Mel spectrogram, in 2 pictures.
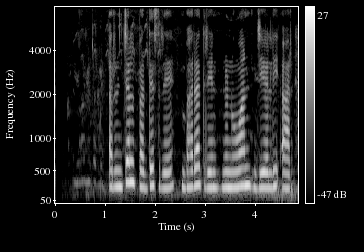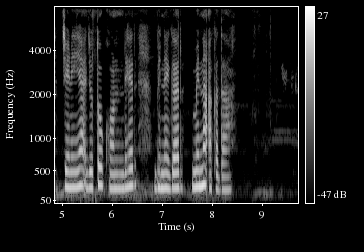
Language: Santali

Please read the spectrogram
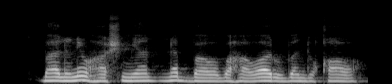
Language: Central Kurdish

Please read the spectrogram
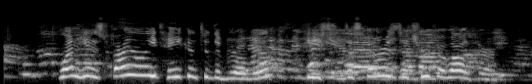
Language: English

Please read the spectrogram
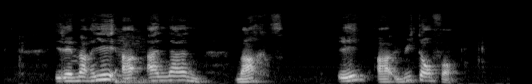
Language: French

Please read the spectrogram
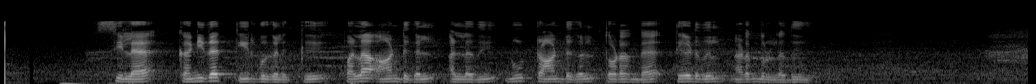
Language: Tamil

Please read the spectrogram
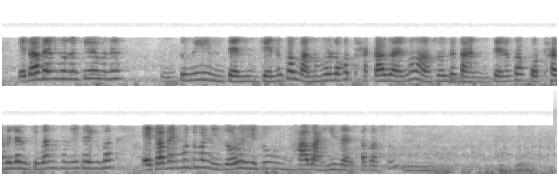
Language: Assamese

